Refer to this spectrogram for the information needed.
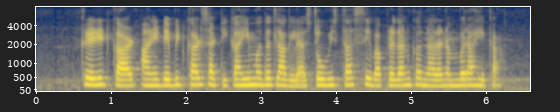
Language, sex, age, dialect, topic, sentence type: Marathi, female, 18-24, Standard Marathi, banking, question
